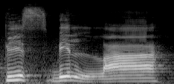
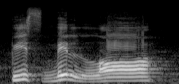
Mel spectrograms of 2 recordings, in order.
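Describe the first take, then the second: First: The L in Allah sounds light and thin. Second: The L in Allah sounds heavy and thick. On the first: The speaker calls it right. "maka lafaz Allah dibaca la" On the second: The speaker calls it wrong. "tidak boleh dibaca bismillah"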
